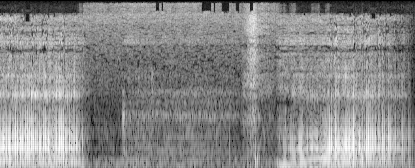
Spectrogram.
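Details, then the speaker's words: Adult sleeping at home, snoring loudly: two long, loud, rough snores separated by a quiet pause. "তারপরে এই যে ঘুমাচ্ছে আর কি জোরে জোরে নাক ডাকছে তো দেখো নাক ডাকাটা একটু তোমাদেরকে শোনাচ্ছি"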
